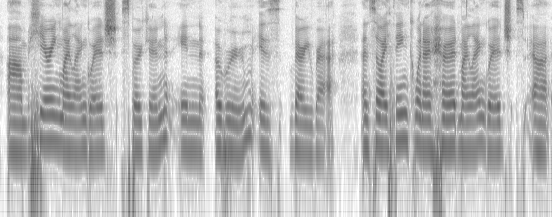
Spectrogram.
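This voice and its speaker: A woman on a reading panel speaks in a smooth, clear voice that stays level and sits slightly low. She answers thoughtfully, pausing often with soft fillers. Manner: measured, hesitant, many "um"s. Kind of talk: reflective answer. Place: event hall.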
